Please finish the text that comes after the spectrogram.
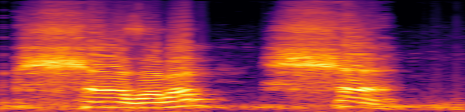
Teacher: ح پڑھنا ہے، گلے کے درمیان سے آواز نکالنی ہے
